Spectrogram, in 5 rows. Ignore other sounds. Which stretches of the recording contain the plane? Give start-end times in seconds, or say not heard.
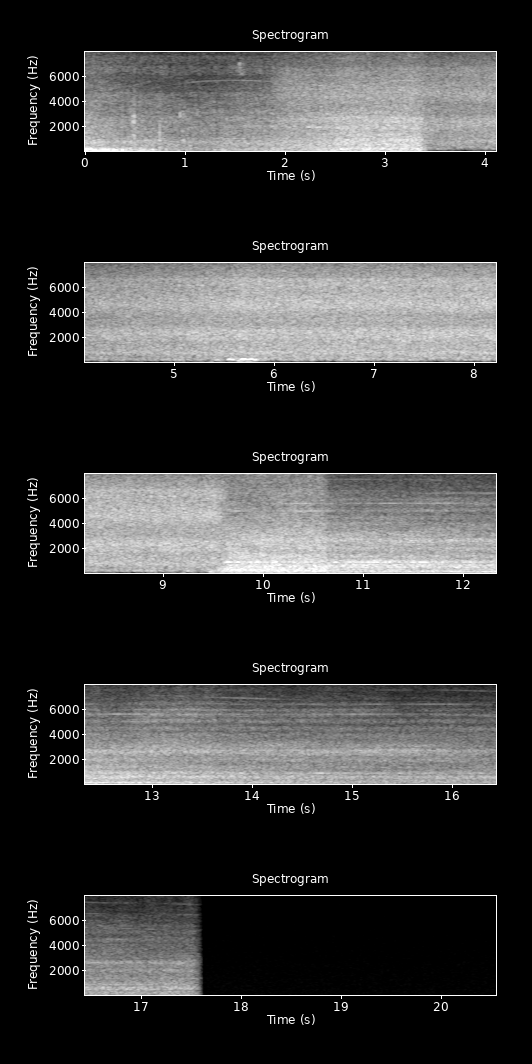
0.0-3.5, 9.6-17.6.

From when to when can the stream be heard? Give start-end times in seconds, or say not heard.
0.0-10.7.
